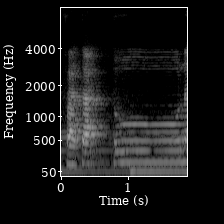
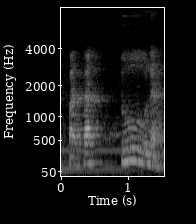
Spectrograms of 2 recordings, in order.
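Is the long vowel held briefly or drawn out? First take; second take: drawn out; briefly. First: The long vowel is held well beyond two counts. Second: The long vowel is held for two counts. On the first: The speaker calls it wrong. "nggak boleh dibaca" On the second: The speaker calls it right. "cukup satu ayunan saja"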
